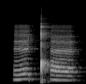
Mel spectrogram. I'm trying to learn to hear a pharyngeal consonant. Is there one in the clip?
no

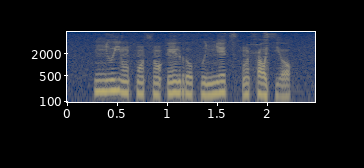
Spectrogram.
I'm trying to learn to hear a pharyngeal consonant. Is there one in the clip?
yes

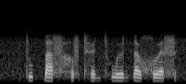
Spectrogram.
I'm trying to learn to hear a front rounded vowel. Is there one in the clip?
yes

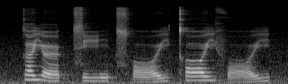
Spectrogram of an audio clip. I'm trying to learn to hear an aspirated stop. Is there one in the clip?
yes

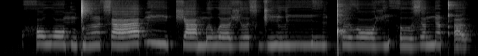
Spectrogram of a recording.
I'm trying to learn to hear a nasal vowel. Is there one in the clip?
yes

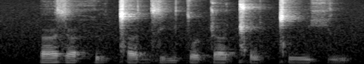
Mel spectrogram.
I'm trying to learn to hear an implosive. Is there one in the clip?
no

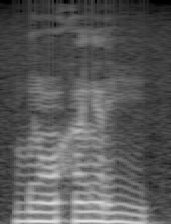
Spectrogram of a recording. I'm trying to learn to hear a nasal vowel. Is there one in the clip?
yes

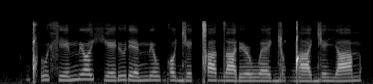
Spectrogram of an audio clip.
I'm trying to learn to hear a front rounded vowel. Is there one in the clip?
no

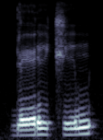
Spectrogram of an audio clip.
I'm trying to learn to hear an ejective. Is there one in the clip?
no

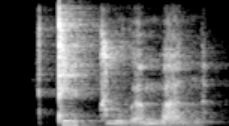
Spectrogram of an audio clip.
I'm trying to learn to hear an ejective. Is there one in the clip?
no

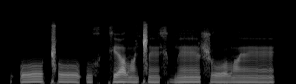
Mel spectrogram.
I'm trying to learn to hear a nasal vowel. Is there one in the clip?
yes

